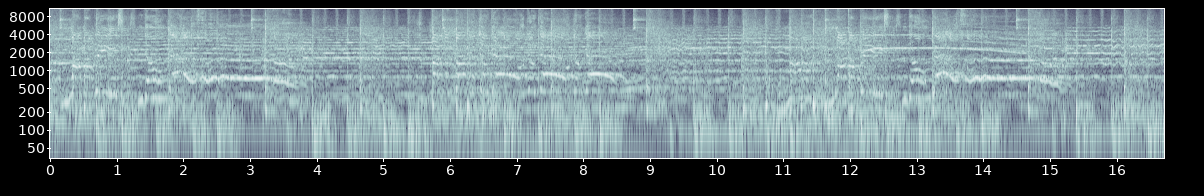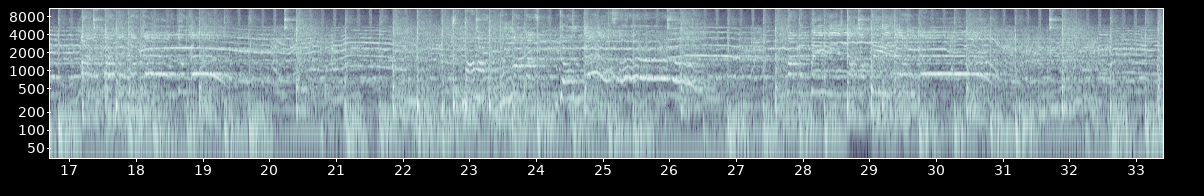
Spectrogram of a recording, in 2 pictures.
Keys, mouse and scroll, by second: 1.3 middle click, 1.5-2.9 right drag, 2.9-7.8 middle drag, 7.8-8.8 right drag, 8.8 middle click, 9.5 middle click, 11.1 right click, 11.9-21.9 middle drag, 15.6-19.2 drag, 15.6-21.9 right drag, 21.7 z, 22.7-24.6 right drag, 24.6-33.4 middle drag.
